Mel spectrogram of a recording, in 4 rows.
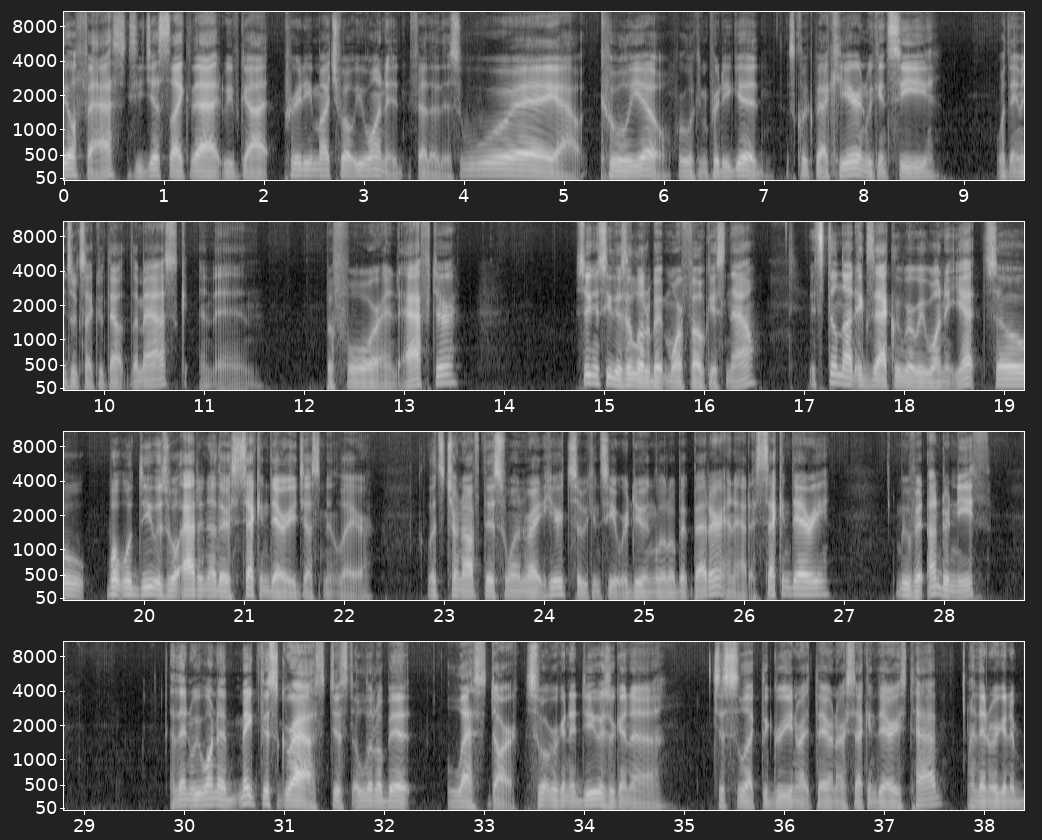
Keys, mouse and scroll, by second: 11.8 click, 20.6 click, 25.7 click, 34.1 click.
